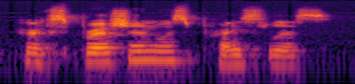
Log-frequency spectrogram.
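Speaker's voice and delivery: plain reading voice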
